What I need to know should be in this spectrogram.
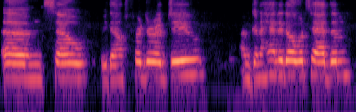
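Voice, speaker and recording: A woman's voice: a little high, level tone, moderate pace, darkish tone. Woman, host, online panel, casual, hesitant.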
